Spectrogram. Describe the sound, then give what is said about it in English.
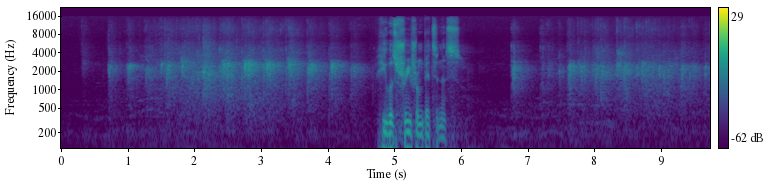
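A church audience claps during a sermon in a steady, dense wash of applause that pauses briefly while a man speaks a short line, then picks back up and continues to the end. “You don't have to clap every time.”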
